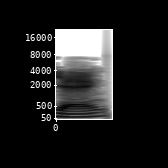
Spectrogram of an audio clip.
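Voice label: "jeng5", Cantonese; microsoft Wan Lung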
